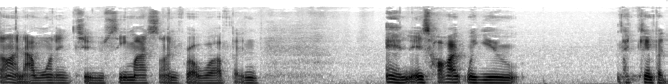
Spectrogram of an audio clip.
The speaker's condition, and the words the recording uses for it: Cleft palate. Sounds like my voice seems a little raspy.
